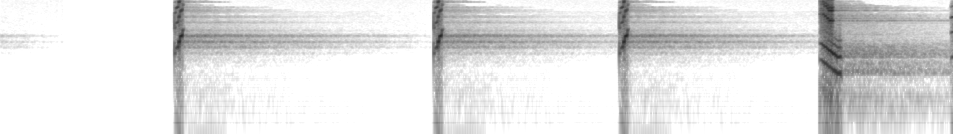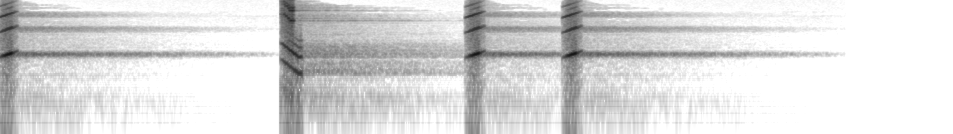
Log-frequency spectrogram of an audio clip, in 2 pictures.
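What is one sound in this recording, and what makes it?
Short electronic menu blips chime several times.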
